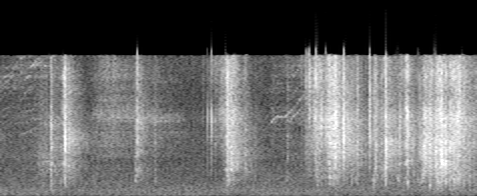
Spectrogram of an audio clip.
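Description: A kitchen knife slices and peels an onion on a board, making soft crunching cuts and papery crackles in a few separate bursts, then a denser run of rustling at the end.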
